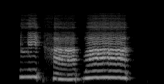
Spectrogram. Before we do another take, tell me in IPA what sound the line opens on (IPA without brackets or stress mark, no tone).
l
